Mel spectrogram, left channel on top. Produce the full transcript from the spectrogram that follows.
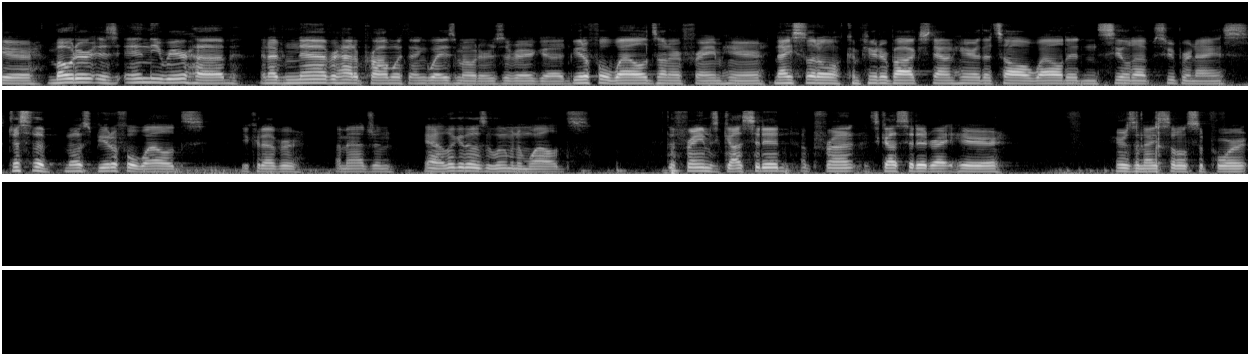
Motor is in the rear hub, and I've never had a problem with Engwe's motors. They're very good. Beautiful welds on our frame here. Nice little computer box down here that's all welded and sealed up super nice. Just the most beautiful welds you could ever imagine. Yeah, look at those aluminum welds. The frame's gusseted up front. It's gusseted right here. Here's a nice little support.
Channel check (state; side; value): silent; right; digital silence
